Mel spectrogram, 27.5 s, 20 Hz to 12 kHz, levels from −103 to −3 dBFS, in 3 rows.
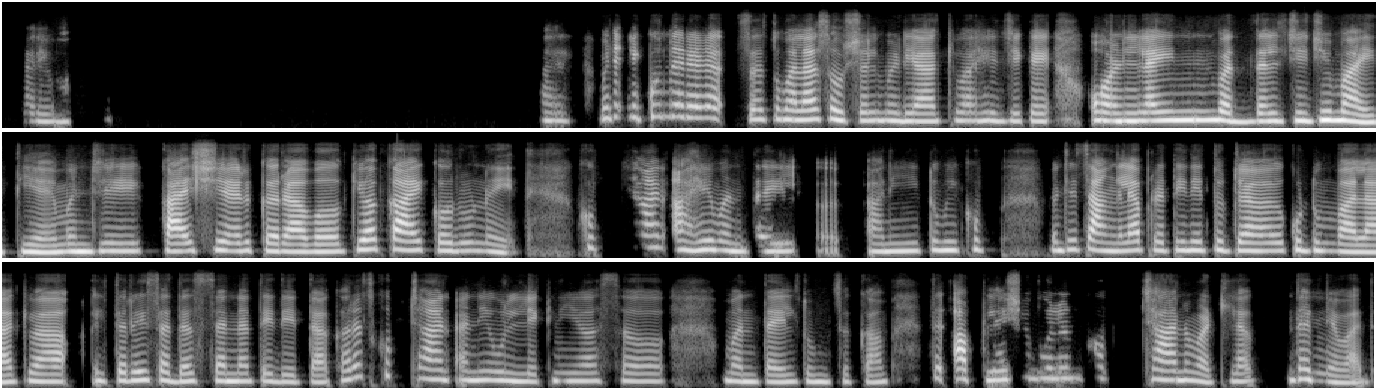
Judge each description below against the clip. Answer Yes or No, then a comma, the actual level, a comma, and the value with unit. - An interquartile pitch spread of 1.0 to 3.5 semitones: Yes, average, 2.9 semitones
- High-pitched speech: Yes, high, 215 Hz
